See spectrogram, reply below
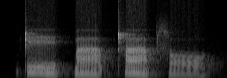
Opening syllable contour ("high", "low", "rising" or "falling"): falling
